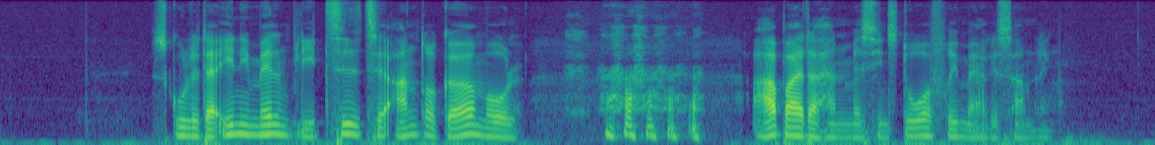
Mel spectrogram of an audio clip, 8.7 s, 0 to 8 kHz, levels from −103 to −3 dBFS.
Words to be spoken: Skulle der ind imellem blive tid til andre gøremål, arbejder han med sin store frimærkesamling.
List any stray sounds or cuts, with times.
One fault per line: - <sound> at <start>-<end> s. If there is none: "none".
- laugh at 4.2-5.3 s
